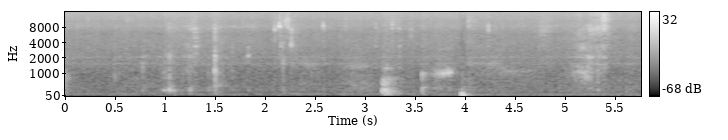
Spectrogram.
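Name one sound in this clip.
A woman chews and bites into food with soft wet mouth sounds, close to a microphone.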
